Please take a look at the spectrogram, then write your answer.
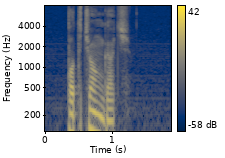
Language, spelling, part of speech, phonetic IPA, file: Polish, podciągać, verb, [pɔtʲˈt͡ɕɔ̃ŋɡat͡ɕ], Pl-podciągać.ogg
